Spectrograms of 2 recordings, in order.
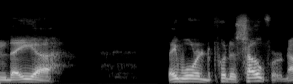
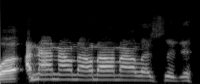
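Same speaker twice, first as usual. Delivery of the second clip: mock refusal; 9 semitones higher than usual. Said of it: "I'll be hollering".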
